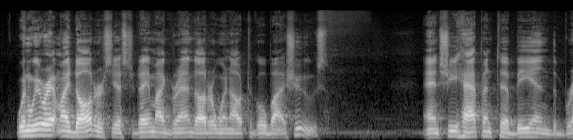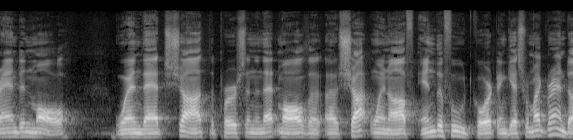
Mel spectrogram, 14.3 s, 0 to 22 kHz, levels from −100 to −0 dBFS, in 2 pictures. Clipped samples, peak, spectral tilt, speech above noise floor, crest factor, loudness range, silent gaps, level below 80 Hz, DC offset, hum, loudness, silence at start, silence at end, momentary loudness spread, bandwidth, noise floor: under 0.1%; -4 dBFS; -5 dB/octave; 42 dB; 20 dB; 6 LU; none; -74 dBFS; under 0.1%; none; -23 LUFS; 0.2 s; 0 s; 12 LU; 16 kHz; -65 dBFS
